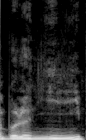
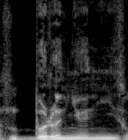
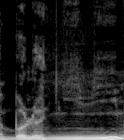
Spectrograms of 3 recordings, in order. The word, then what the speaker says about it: Bolognini: Je dis bien Bolognini parce que je reçois des mails d'auditeurs qui se plaignent de ma prononciation Bolognoni. Ils ont raison d'ailleurs, c'est bien Bolognini, mais c'est un petit peu plus difficile à dire.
